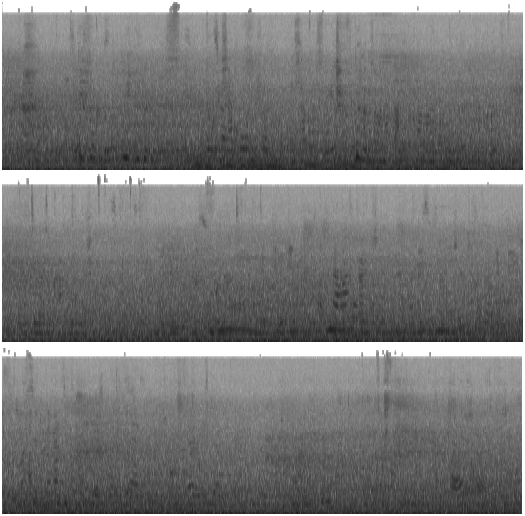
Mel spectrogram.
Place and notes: inside the cathedral - a tourist guide explaning historical details of the church
soundmap nrw - social ambiences and topographic field recordings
